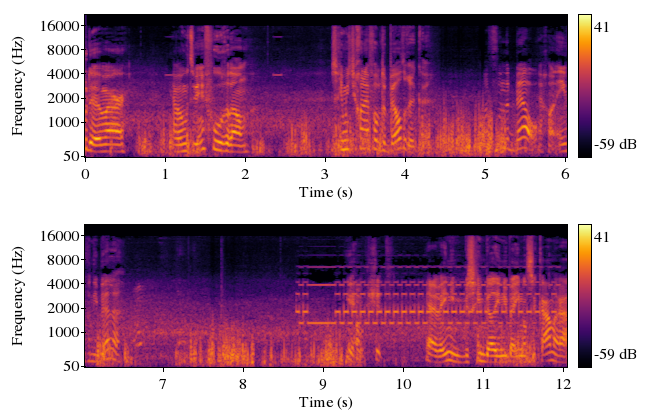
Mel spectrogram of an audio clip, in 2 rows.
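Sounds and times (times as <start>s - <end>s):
door intercom calling tone: 8.7s - 12.0s.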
